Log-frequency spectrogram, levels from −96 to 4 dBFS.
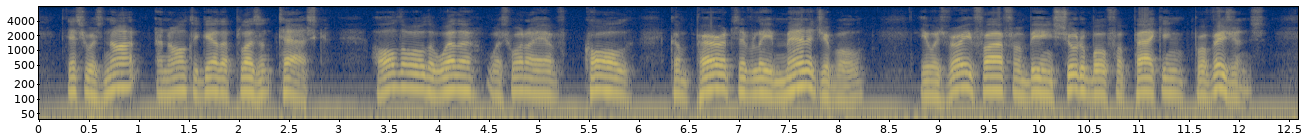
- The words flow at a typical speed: No, slow, 130 wpm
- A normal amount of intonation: Yes, average, 3.6 semitones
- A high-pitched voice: No, low, 135 Hz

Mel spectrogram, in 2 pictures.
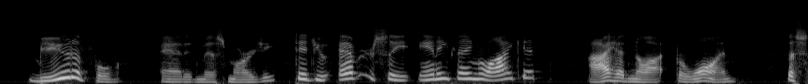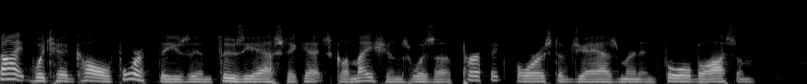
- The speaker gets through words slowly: Yes, slow, 125 wpm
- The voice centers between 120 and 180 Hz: Yes, low, 135 Hz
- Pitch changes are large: Yes, wide, 8.0 semitones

